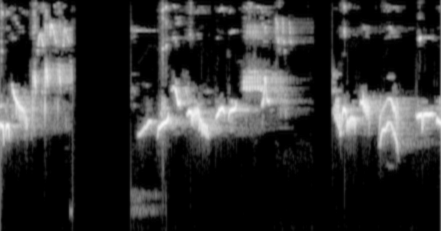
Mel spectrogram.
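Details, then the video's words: Common blackbird singing loudly in three phrases. Fluty slurred whistles mix with sharp upward sweeps and higher squeaky notes, with faint scratchy sounds between phrases. "تغريد طائر الشحرور ( جحمومية - الزرياب )"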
